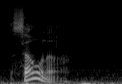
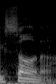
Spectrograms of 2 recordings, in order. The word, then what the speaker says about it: sauna: Kingsford area and they the people that would say Sona I often asked them or even without asking them they would volunteer the fact that well I used to say sauna but I was told by a best friend somebody nobody it was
